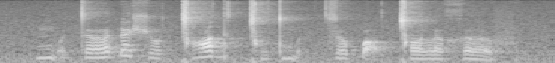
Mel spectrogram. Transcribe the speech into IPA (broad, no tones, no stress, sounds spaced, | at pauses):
ŋʷ ɛ̰ t əː ɗ ɛ ʃ ʊː ɡ͡ǀ ɑ d ḭ ɡ͡ǀ ʊː t ŋʷ ɑ̰ t t͡s ʊ ɓ ɑ̰ ǀ ɔ l ʌ x əː f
